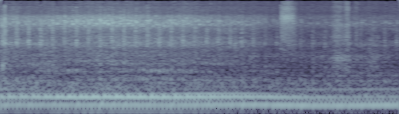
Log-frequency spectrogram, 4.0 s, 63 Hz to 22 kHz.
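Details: 2005 Ford Mustang petrol engine at idle: light quick ticking about three or four a second over low hum, harder when accelerating; exhaust leak or other cause suspected; engine ticking at idle.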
